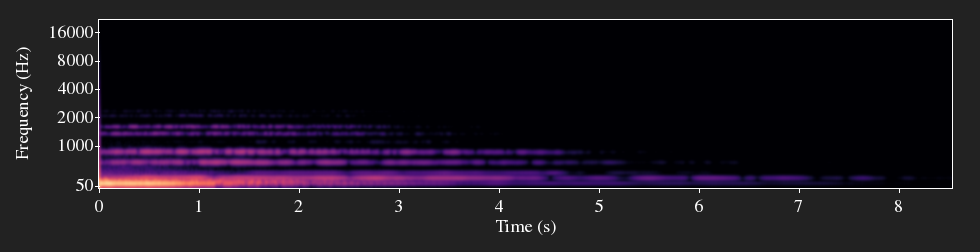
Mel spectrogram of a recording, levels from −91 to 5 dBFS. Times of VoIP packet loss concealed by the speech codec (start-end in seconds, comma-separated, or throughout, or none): none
